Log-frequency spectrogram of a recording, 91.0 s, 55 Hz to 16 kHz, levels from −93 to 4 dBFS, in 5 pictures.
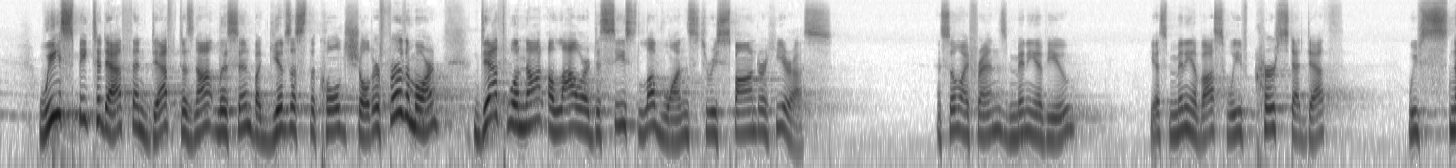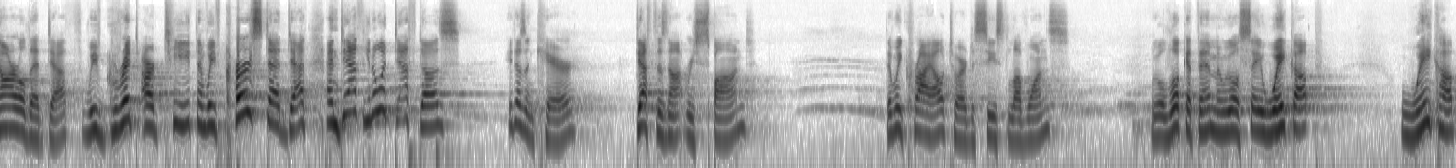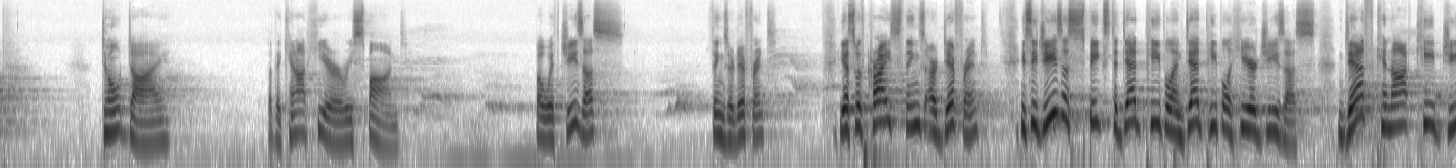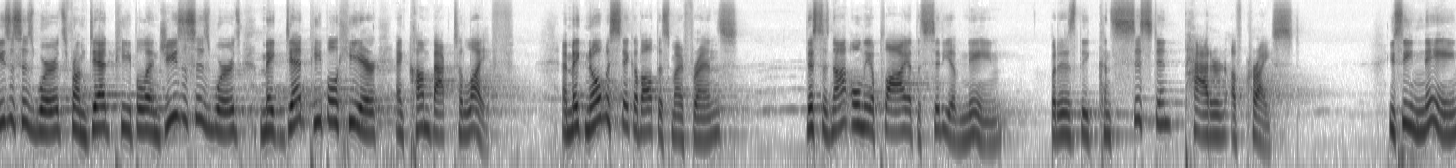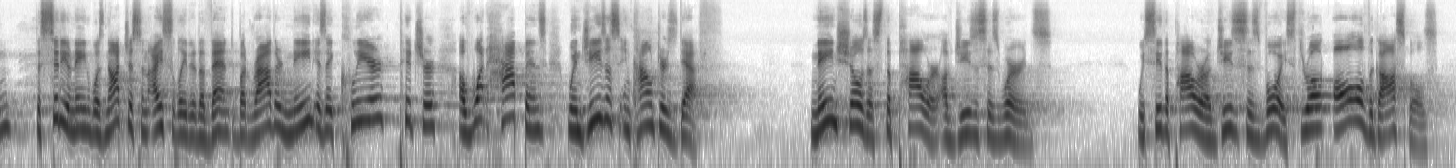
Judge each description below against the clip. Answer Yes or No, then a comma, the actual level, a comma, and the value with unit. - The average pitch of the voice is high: Yes, high, 200 Hz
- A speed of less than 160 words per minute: Yes, average, 145 wpm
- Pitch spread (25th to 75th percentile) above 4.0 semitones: Yes, wide, 5.4 semitones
